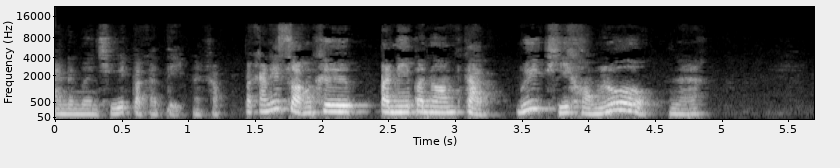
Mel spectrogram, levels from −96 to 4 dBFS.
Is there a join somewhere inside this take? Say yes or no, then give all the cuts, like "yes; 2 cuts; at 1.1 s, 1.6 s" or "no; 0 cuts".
yes; 2 cuts; at 1.0 s, 1.3 s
